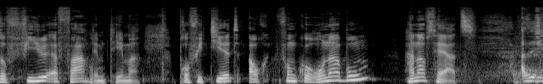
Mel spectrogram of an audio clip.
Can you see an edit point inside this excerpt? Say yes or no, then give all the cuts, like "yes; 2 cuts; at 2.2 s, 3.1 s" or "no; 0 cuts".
yes; 2 cuts; at 0.9 s, 2.7 s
